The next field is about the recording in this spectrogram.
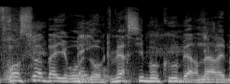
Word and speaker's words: Bayrou: Répétez après moi, Bernard, on dit François Bayrou. Bayrou.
